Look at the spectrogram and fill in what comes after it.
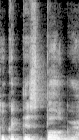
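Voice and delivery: put-on British nature narrator voice. Joking about British accents in fantasy movies: David Attenborough accent. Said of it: "the David Attenborough accent".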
